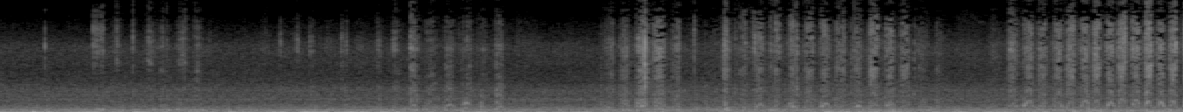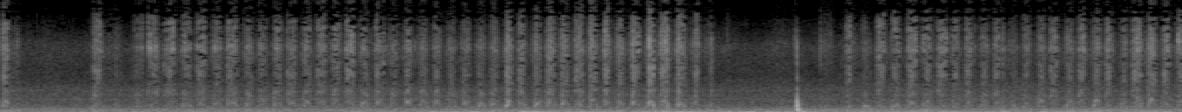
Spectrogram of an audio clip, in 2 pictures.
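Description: A hacksaw rasps back and forth through hard plastic in quick strokes.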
